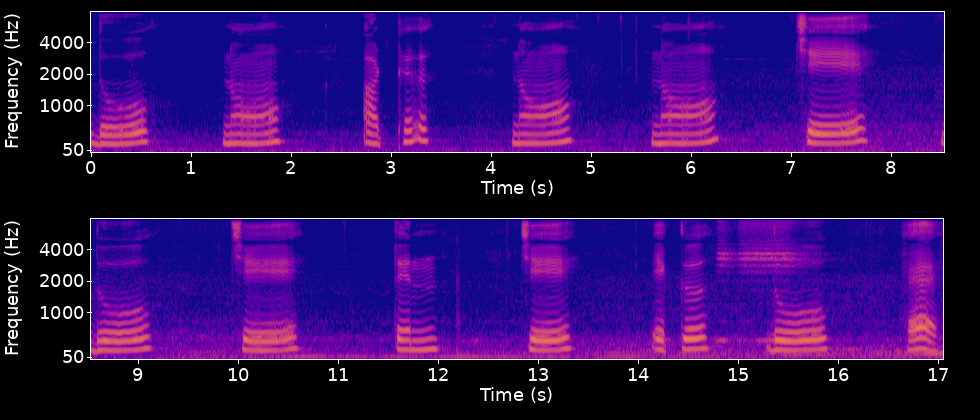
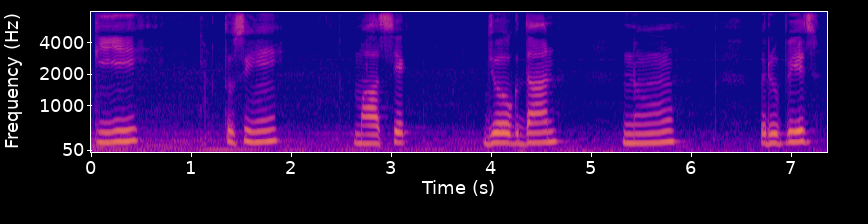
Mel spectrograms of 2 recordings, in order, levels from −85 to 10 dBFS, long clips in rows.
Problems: constant background noise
